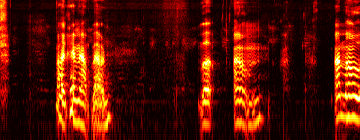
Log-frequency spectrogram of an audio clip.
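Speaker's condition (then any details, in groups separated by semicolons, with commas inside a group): Cerebral palsy, mild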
